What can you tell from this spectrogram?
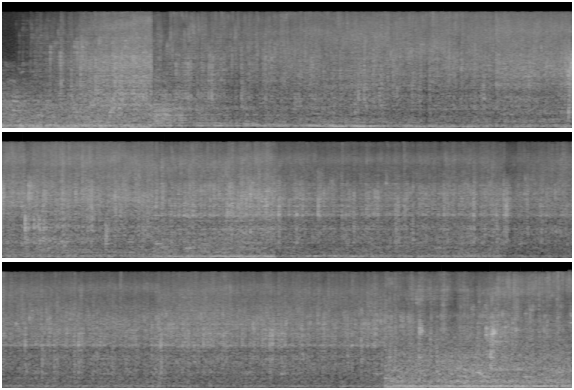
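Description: Flour-coated chicken pieces frying in hot oil in a wide pan: a steady sizzle with small crackling pops.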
